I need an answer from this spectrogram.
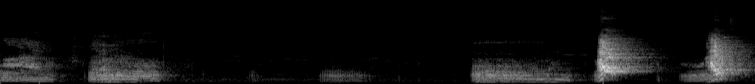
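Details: Vizsla growls in rough harmonic bursts of about a second each, separated by short gaps, then lets out two loud, sharp barks close together at the end. A broom is involved.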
